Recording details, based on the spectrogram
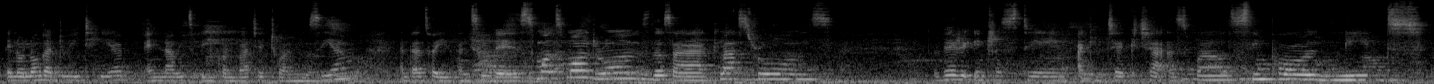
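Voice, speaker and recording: A woman speaking slowly and gently to her phone camera in a casual travel vlog, her voice at an ordinary middle pitch. Light laughs slip in between her phrases. Clear background noise and passing vehicles sit under the voice. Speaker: travel vlogger.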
